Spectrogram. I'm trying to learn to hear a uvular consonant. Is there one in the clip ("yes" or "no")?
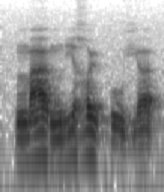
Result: yes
